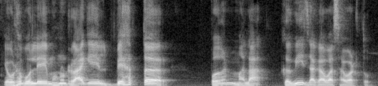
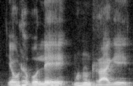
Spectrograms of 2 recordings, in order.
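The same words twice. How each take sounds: First: Emphatic recital. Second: Said in the usual way. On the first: Acted. Repeated line, rising emphasis.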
